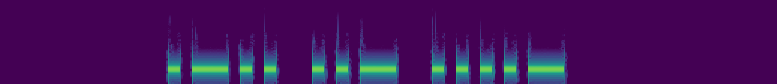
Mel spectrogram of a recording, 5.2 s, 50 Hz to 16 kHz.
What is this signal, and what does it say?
Morse code, heard as a keyed tone, about 15 wpm, 700 Hz. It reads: LU4
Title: Callsign Prefixes for Top 50 DXCC - 15wpm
